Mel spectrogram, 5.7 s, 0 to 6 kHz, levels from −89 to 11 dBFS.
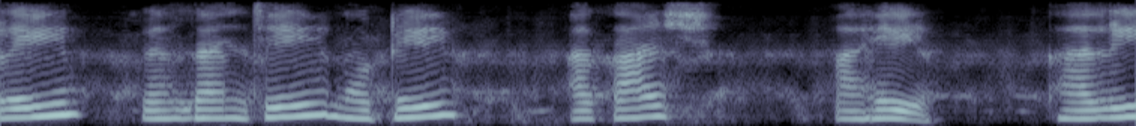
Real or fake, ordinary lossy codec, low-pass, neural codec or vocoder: fake; none; 5.4 kHz; codec, 16 kHz, 1 kbps, FreqCodec, larger model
